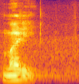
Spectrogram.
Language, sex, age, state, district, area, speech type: Manipuri, male, 30-45, Manipur, Imphal West, urban, read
